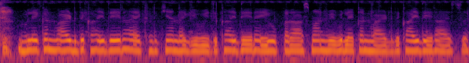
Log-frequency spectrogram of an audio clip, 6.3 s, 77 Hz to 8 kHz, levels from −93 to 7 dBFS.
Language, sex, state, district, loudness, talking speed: Hindi, female, Uttar Pradesh, Gorakhpur, -29 LUFS, 250 wpm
